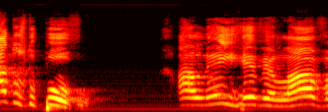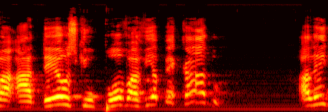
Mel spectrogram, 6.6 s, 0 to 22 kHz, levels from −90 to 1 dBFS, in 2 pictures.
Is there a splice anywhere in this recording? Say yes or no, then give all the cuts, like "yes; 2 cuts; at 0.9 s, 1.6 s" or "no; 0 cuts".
no; 0 cuts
